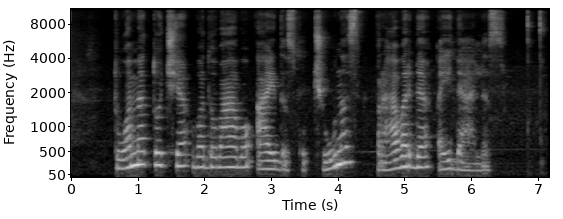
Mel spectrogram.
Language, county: Lithuanian, Kaunas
